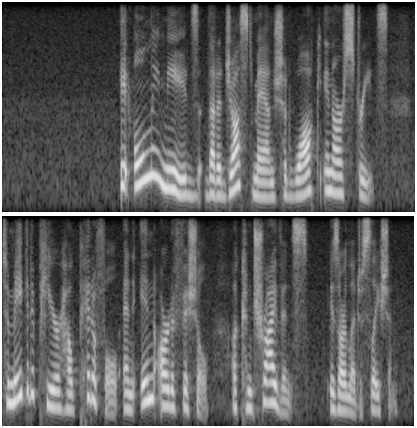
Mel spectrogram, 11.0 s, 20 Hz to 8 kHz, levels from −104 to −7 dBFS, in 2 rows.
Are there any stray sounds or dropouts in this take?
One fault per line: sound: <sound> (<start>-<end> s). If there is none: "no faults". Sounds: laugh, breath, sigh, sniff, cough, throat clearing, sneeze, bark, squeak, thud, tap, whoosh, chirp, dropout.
no faults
